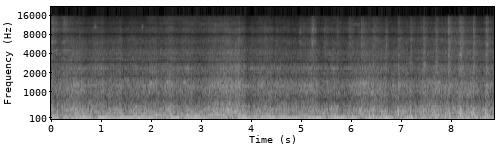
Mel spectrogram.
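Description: Loaded coal hopper cars of a freight train rolling past: a loud, steady rumble of steel wheels on the rails, with repeated clicks of wheels passing over rail joints, more frequent in the second half.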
